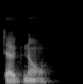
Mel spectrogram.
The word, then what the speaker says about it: Doug Noll: And so I am excited to have with me today, Doug Noll.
